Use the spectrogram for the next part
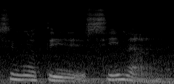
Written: simuti sina

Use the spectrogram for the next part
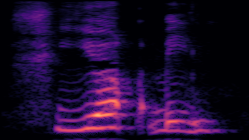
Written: xyoqbil

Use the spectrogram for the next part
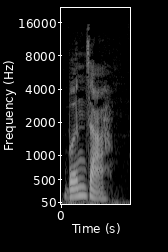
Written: bInza

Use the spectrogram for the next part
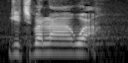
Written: guich balagua

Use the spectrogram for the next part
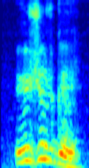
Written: yʒyrgy

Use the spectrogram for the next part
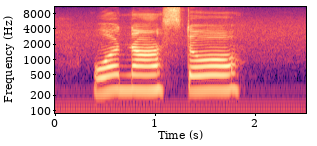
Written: wónáásdóó

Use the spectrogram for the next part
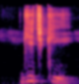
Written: gitx kii

